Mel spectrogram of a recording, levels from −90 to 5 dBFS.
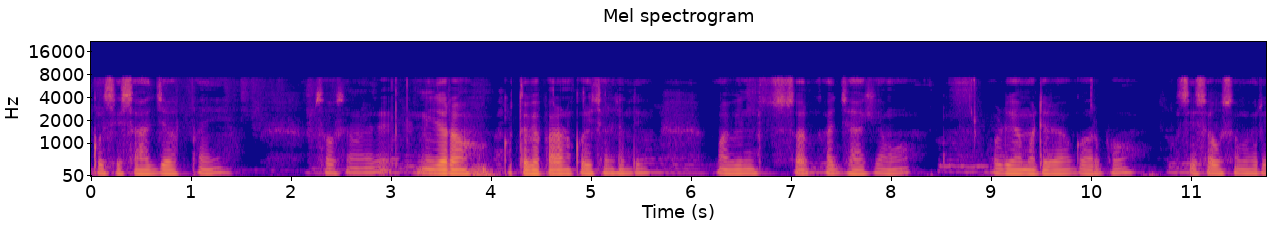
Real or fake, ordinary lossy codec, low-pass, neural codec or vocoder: real; none; 7.2 kHz; none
